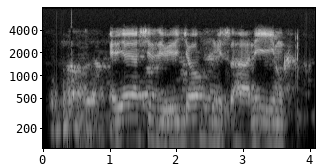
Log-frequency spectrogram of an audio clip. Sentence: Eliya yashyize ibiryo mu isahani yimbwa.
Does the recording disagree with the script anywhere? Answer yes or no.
no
